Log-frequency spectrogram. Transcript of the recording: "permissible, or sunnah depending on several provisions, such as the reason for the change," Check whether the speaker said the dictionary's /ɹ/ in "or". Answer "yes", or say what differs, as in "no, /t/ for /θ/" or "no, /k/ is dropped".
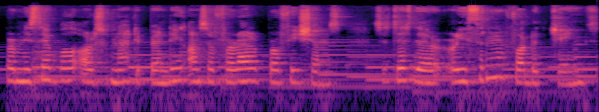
no, /l/ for /ɹ/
